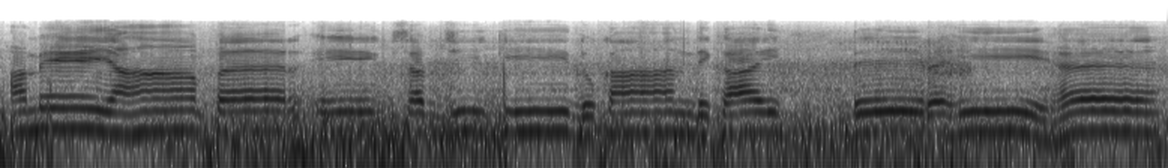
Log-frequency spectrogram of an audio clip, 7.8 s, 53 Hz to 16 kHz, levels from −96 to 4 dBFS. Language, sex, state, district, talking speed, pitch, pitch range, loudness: Hindi, male, Rajasthan, Jaipur, 85 wpm, 180 Hz, 170-185 Hz, -11 LUFS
